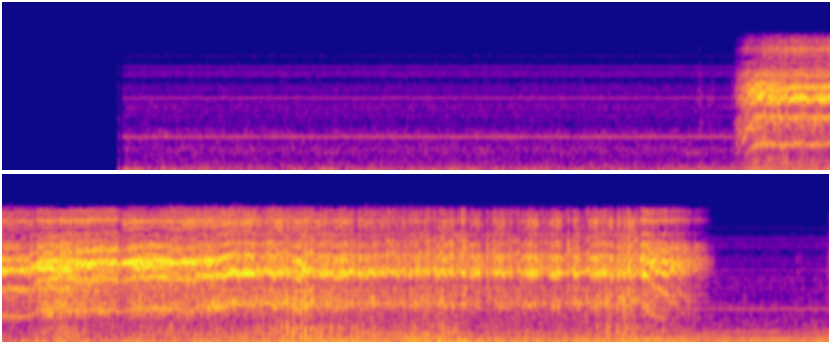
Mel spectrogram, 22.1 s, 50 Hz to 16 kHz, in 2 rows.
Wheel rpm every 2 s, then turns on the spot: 0, 0, 0, 0, 0, 110, 190, 220, 230, 230, 40.
none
